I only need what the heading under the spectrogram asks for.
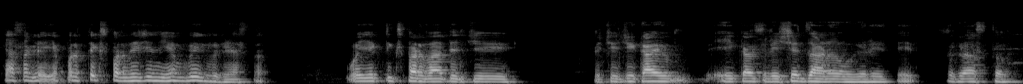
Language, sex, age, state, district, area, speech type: Marathi, male, 60+, Maharashtra, Kolhapur, urban, spontaneous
